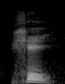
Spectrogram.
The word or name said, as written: xei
